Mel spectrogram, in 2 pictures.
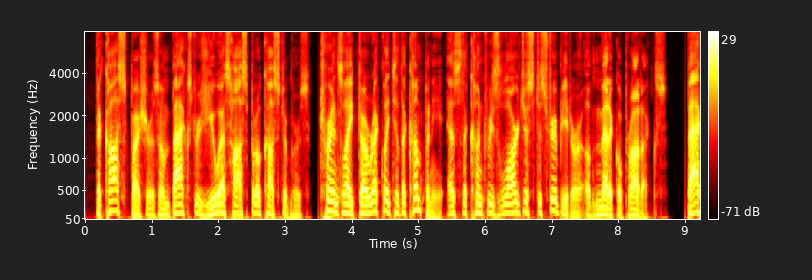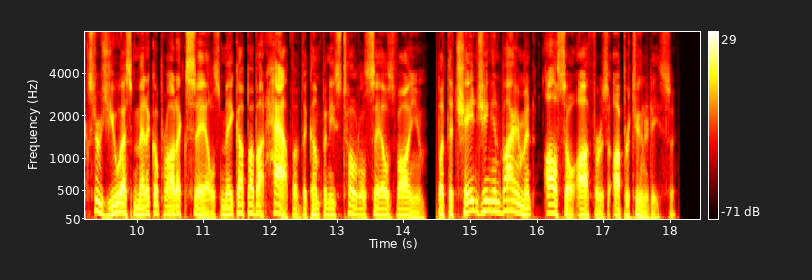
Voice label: english american corporate videos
